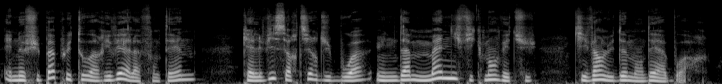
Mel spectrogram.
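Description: A woman reading a classic fairy tale aloud with expressive storytelling. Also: mid-range voice, moderate pace. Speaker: reader.

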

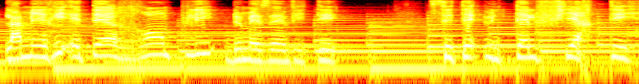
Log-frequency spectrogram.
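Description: A woman, calmly telling her life story in short, plain sentences. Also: mid-range voice, a little slow. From Cameroon. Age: 40s. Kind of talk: personal testimony. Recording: soft guitar music underneath. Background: plucked guitar music.

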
